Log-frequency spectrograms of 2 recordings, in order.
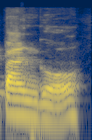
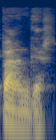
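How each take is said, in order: First: The name is said the local Northern Irish way. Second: The name is said the English way. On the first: "as all the posh Bangorians would call it" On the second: "because I'm English, I say Bangor"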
